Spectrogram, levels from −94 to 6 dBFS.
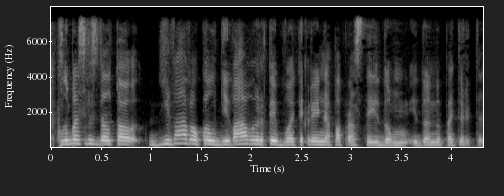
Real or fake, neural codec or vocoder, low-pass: fake; codec, 16 kHz in and 24 kHz out, 1.1 kbps, FireRedTTS-2 codec; 7.2 kHz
